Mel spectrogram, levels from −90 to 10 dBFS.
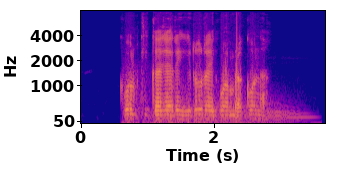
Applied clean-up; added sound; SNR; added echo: neural separator model SepFormer DNS4.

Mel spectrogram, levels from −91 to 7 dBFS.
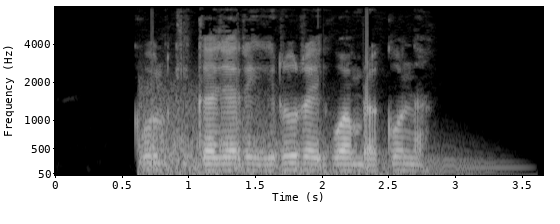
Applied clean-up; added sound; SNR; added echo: none; Explosion; 8 dB; none.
